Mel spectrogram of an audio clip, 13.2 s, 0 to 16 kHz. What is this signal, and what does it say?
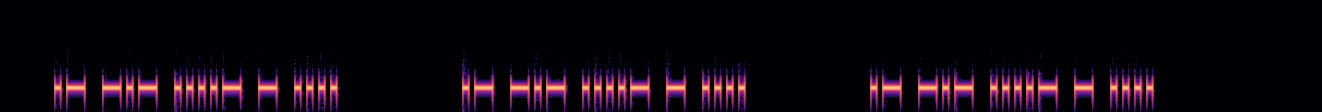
Morse code, heard as a keyed tone, about 21 wpm, 700 Hz. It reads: AK4TH AK4TH AK4TH
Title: USA Call Signs - 5 Characters - Repeated 3x - 20wpm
